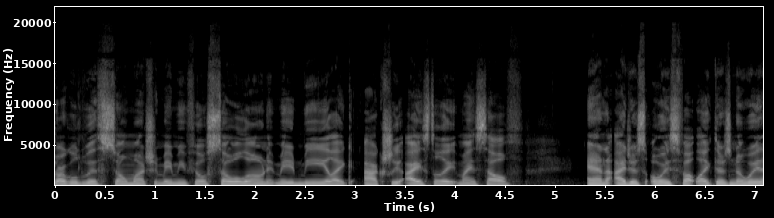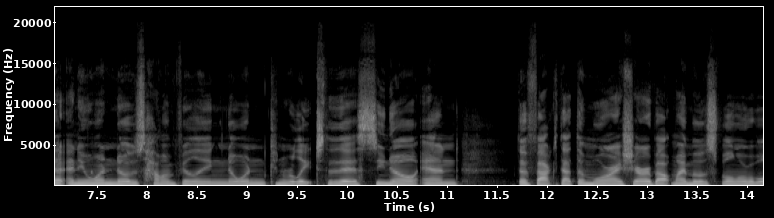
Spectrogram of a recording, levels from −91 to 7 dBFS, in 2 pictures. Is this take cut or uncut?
uncut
